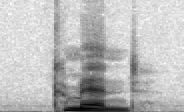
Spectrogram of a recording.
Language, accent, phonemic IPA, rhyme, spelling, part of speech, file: English, US, /kəˈmɛnd/, -ɛnd, commend, verb / noun, En-us-commend.ogg
- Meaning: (verb) 1. To congratulate or reward 2. To praise or acclaim 3. To entrust or commit to the care of someone else 4. To mention by way of courtesy, implying remembrance and goodwill; give regards from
